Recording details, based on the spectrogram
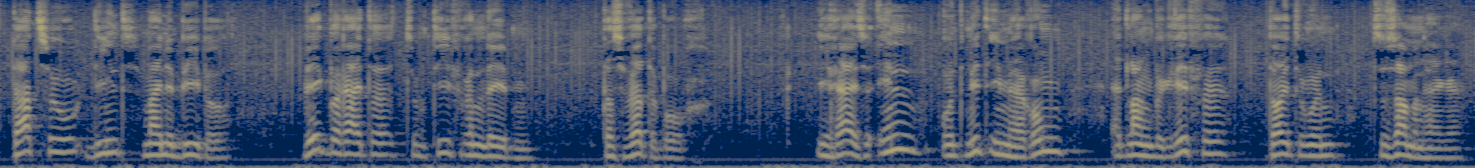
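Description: A man's voice: on the high side, slight background noise, rough recording. Man reading a wry radio essay. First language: not German. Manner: measured, literary delivery with slightly non-native phrasing. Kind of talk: scripted reading of an archive radio piece.

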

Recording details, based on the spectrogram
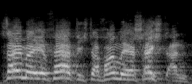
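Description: A man acting an enraged, vengeful poor weaver in a riot, shouting agitatedly in dialect in a German radio play. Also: very high voice, expressive, quick pace, vocal fry, full character voice. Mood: enraged, riotous. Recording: noisy old radio play, crowd din.

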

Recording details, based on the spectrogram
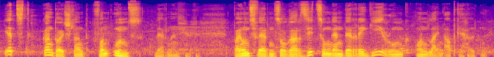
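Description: A man's voice: lowish voice, animated, moderate pace, darkish tone, natural voice. An actor playing a proud, matter-of-fact Estonian policeman, formal and a little condescending, in a radio drama. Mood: cool, proud. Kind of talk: German radio crime drama dialogue.

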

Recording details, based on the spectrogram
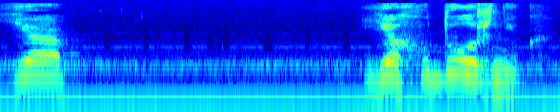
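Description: A woman's voice: very slow, a little mellow, a little hiss or hum. A woman playing a sensitive, artistic young army conscript who has turned into a girl, earnest and plaintive in a radio drama. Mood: indignant, anguished. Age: young adult. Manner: earnest, plaintive, high-flown intellectual speech.

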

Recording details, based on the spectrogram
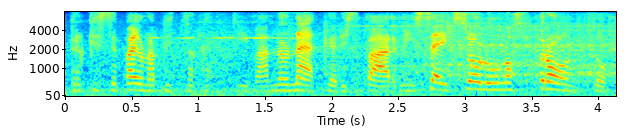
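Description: An actress playing foreign tourists who address a city in a theatrical radio recitation. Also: female voice, mid-range voice, a little fast, lightly acted. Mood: bitter, blunt. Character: foreign tourists addressing blessings and curses to Rome. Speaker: performer in a radio theatre piece. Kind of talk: theatrical recitation of collected testimonies. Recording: voice over a music bed.

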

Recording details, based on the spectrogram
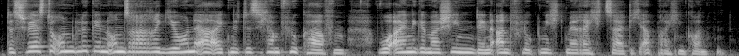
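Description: An actress playing a newsreader in a German radio drama, delivering a formal, factual, measured bulletin. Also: female voice, fairly high pitch, darkish tone, natural voice. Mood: sober, official. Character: female newsreader announcing a catastrophe.

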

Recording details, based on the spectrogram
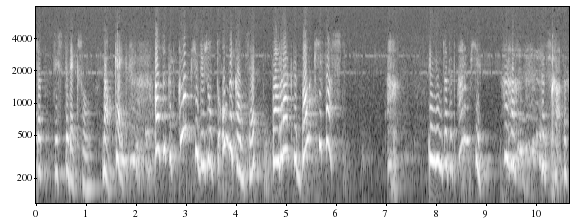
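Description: A naive, chatty female secretary in a radio comedy. Her voice sits high and moves up and down in a very lively way, rambling and girlishly guileless. The old recording is thin and tinny, with some noise. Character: chatty, naive, cheerfully helpful female office secretary on the telephone. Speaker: actress in a radio comedy serial. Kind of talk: 1970s Dutch radio comedy acting.

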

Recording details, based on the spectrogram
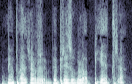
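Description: A man with a southern Italian accent from Basilicata delivers a theatrical first-person monologue, colloquial and dialect-tinged, with repeated phrases and dramatic pauses. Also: on the high side, fairly even intonation, creaky, dark tone, husky, dry recording. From southern Italy. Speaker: stage storyteller and monologue actor.

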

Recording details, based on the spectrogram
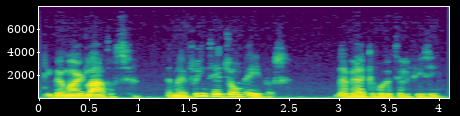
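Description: An actor playing an eager, easygoing television director, speaking in a breezy, exclamatory 1960s Dutch radio drama style. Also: male voice, medium pitch, a little fast, phone-quality sound, close to an everyday voice. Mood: sociable. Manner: exclamatory, breezy, chuckling between phrases. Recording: thin, noisy 1960s radio recording.

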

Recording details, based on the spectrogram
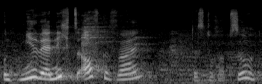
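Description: A woman's voice: on the high side, very animated, brisk, background noise. An actress playing a hesitant yet adamant girlfriend of an accused man, giving an interview in a radio drama. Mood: adamant, protesting. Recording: long reverb, music behind.

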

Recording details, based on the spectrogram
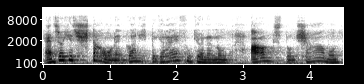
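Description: Pompous, lecherous Austrian baron, noisy recording. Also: male voice, on the high side, animated, measured pace. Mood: gloating. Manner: pompous, rambling, relishing every word. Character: boastful lecherous country baron, pompous and earthy. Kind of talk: classic radio drama acting. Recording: noisy old 1960s radio drama recording.

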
